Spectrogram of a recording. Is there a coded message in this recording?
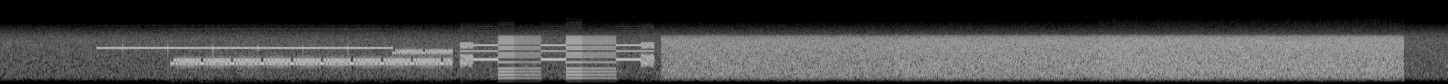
Yes: dial-up modem handshake (V.34 or later) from 1.0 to 14.0 s, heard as a whistle, warbles, then hiss, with phone line noise.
